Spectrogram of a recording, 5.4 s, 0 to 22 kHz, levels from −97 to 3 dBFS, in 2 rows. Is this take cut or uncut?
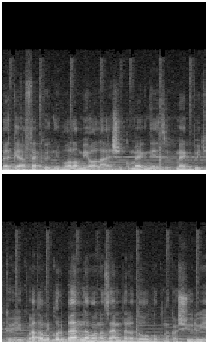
cut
